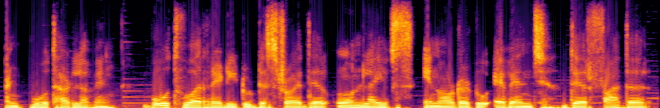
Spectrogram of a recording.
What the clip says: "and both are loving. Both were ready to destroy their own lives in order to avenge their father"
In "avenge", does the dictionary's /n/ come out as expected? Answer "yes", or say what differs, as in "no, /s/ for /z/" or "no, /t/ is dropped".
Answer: yes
